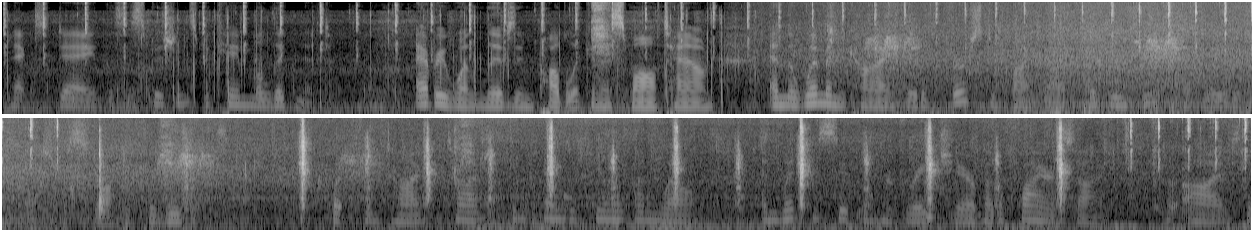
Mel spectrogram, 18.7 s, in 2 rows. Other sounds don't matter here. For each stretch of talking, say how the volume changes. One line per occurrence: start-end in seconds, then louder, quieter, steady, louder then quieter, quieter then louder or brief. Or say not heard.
0.0-10.9 louder then quieter
11.8-18.6 steady.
